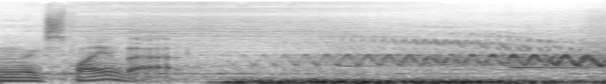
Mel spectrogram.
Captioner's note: sirens whining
